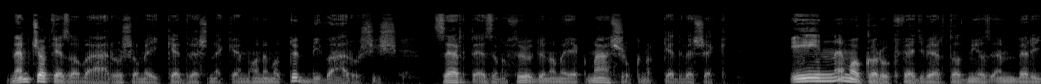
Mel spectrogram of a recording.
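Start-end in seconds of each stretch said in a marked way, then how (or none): none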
